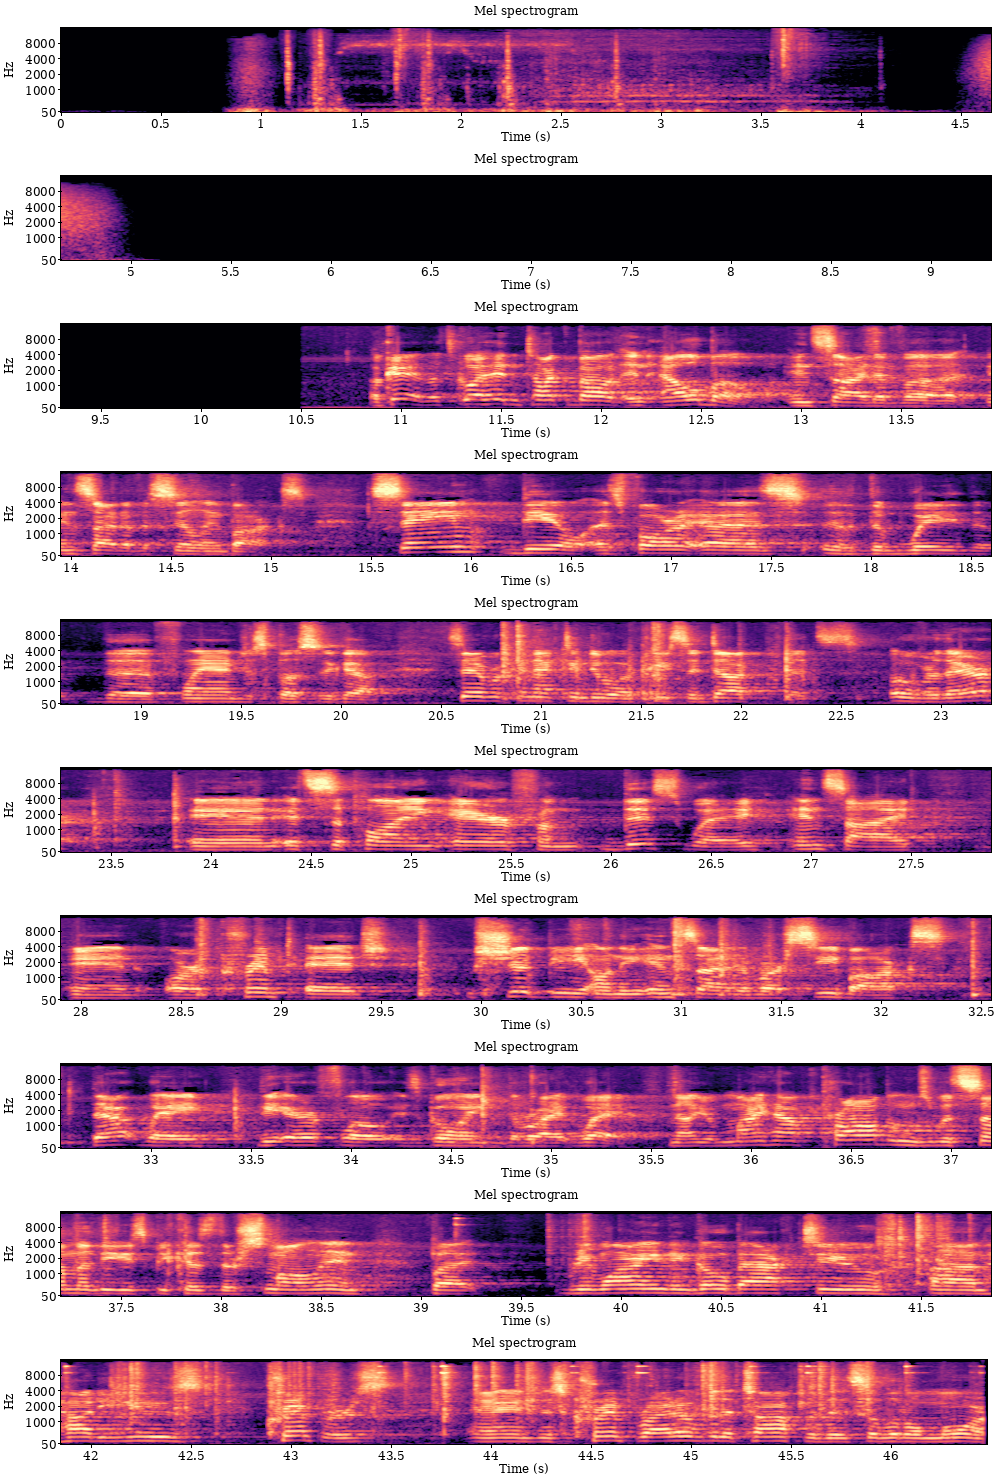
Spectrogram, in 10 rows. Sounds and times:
Speech: 10.8s - 46.4s.

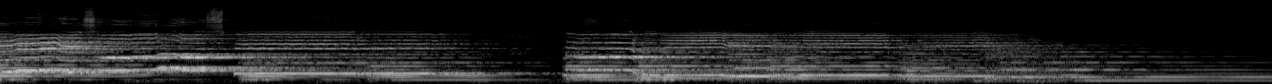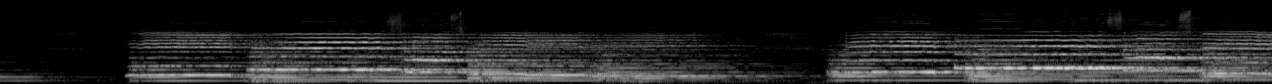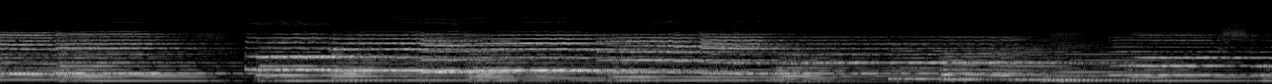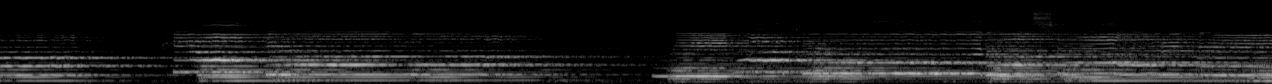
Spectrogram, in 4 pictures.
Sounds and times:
Inside, large room or hall: 0.0s - 50.8s
Music: 0.0s - 50.8s.

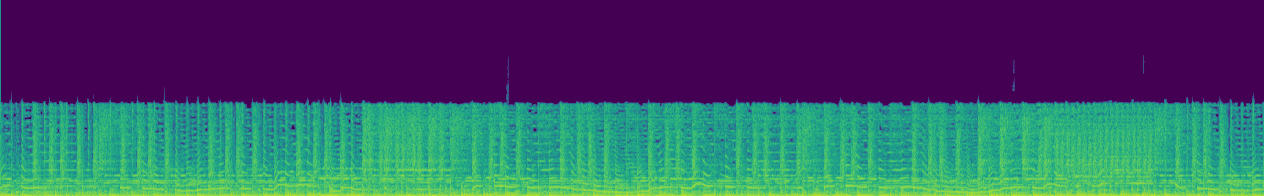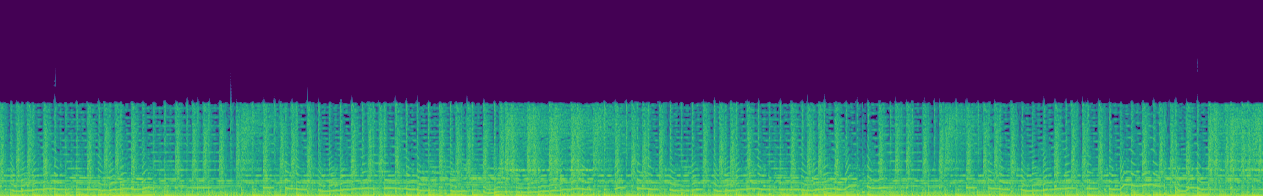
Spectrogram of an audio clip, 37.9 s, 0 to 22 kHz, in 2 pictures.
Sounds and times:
Rhythm and blues: 0.0s - 37.9s.

